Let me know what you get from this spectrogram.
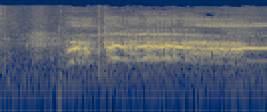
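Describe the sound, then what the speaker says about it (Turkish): A big speckled rooster on a farm gives one loud, close crow lasting well over a second, with a rising start and a long held note. "Burada da yine böyle bir çilli horoz var."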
